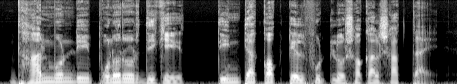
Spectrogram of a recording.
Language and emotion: Bengali, neutral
